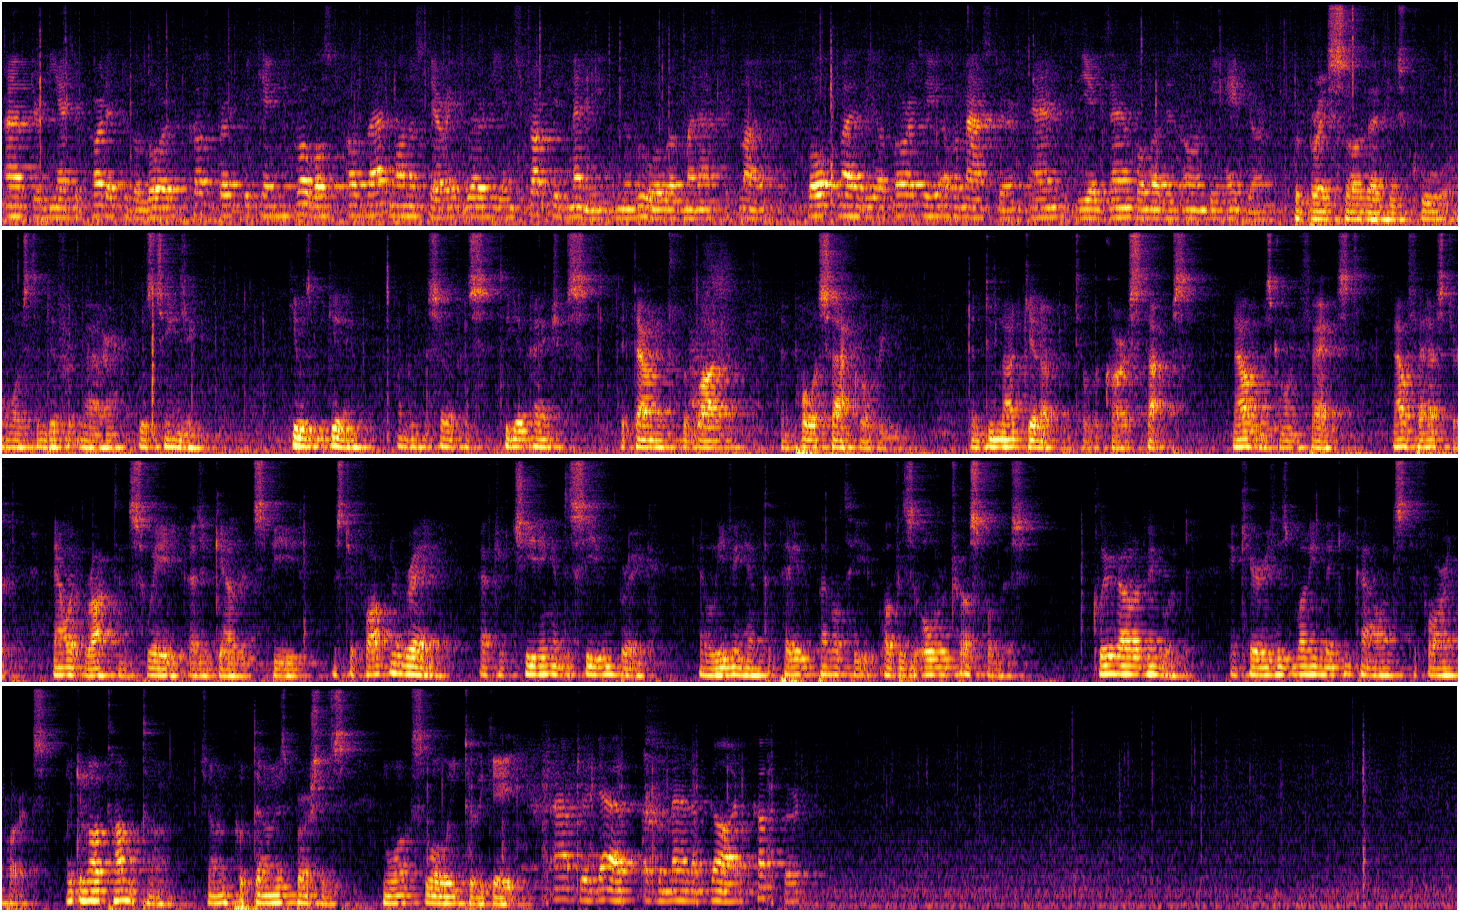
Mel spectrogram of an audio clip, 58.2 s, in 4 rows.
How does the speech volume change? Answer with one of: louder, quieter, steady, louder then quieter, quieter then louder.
steady.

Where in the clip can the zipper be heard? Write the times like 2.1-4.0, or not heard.
20.5-22.2, 48.8-50.8.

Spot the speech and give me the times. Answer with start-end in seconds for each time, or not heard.
0.0-39.4, 40.0-51.6.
